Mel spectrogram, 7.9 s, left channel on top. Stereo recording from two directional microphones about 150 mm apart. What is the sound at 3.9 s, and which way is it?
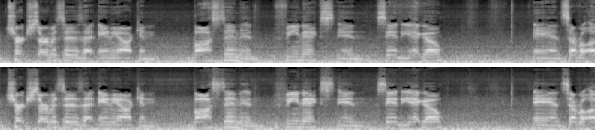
Speech, 25° left (ahead or behind).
